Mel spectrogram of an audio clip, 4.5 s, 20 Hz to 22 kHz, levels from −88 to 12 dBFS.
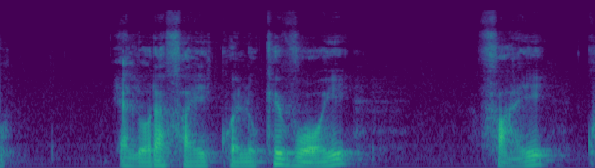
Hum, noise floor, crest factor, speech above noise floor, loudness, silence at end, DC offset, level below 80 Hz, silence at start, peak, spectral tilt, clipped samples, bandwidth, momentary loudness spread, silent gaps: none; -68 dBFS; 22 dB; 39 dB; -29 LUFS; 0 s; under 0.1%; -62 dBFS; 0 s; -8 dBFS; -6 dB/octave; under 0.1%; 16.5 kHz; 8 LU; none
